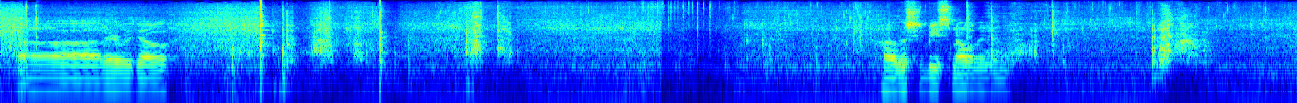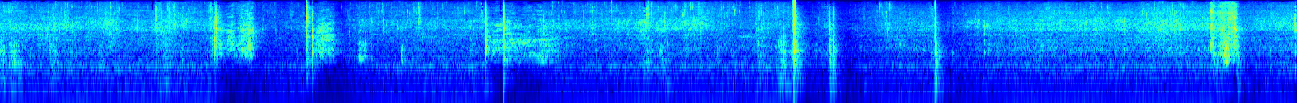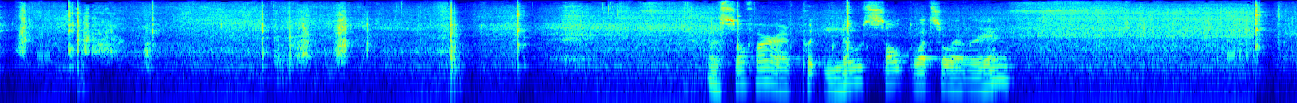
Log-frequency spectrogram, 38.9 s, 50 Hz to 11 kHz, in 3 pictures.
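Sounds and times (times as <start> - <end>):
food sizzling in a pan: 0.0 - 38.9
utensil scraping a pan: 2.2 - 5.2, 9.6 - 10.7, 11.5 - 12.2, 12.9 - 16.8, 17.8 - 18.6, 25.0 - 27.6, 28.5 - 30.5.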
